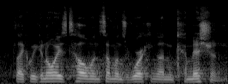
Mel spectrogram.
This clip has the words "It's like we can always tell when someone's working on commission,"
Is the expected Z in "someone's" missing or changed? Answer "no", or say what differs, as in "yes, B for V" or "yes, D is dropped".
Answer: no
